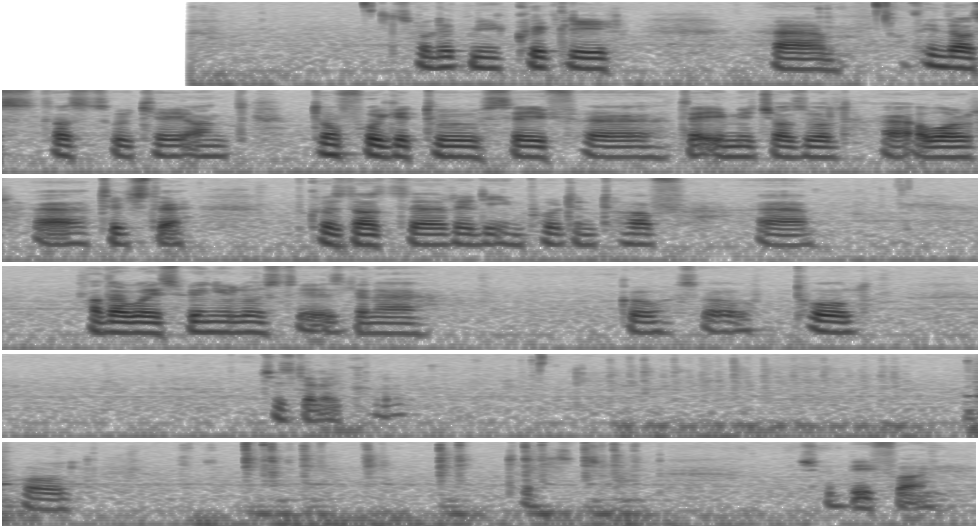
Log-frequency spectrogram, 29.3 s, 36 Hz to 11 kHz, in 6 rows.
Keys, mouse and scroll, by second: 0.1 shift+middle click, 0.3 click, 0.5 shift+middle click, 0.6 click, 0.6 shift+middle click, 0.7 click, 1.4-15.4 shift+middle drag, 15.4-29.2 drag.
